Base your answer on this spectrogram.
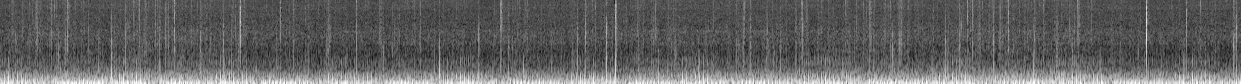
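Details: Steady rumbling purr of a domestic cat in rhythmic breathing cycles, accompanied by constant fireplace crackling and sharp snapping pops.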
